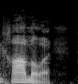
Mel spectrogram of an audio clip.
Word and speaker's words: Kamala: Kamala. – Kamala. – Think of like Pamela, but then change it to A. Kamala.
